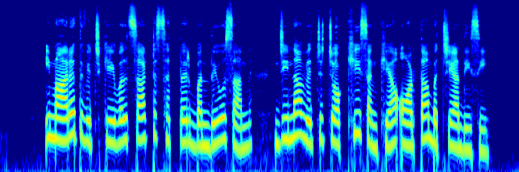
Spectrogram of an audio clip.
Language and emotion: Punjabi, neutral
